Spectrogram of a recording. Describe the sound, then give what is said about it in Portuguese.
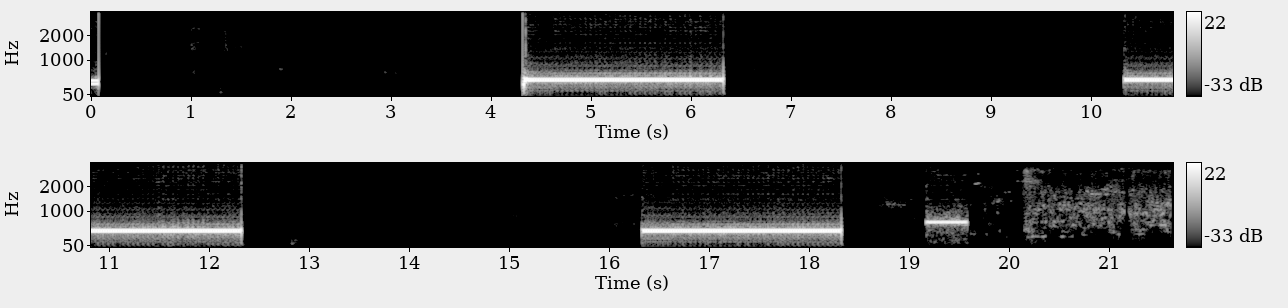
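Telephone tones during a call transfer: three identical steady ringing tones, each about two seconds long and separated by long silences, then one brief higher beep and a faint burst of line noise. “Eu só estou tentando transferir a ligação, tá bom? Ok, obrigado. Transferência.”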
